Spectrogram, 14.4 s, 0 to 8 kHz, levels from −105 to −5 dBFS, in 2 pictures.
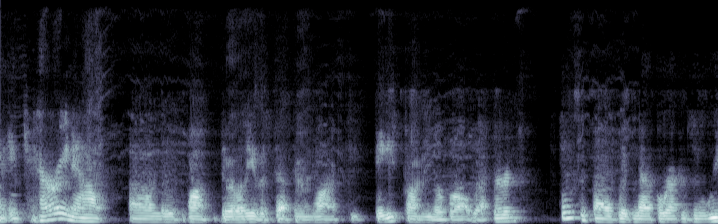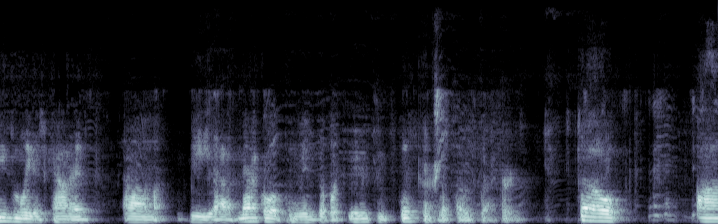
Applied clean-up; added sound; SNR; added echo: neural mask model DeepFilterNet 3.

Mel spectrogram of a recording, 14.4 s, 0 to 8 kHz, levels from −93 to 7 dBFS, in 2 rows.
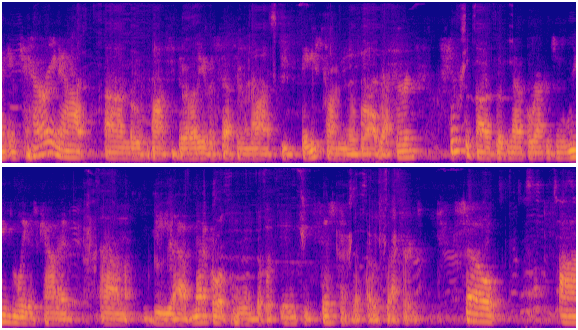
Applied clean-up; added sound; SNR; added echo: neural separator model SepFormer DNS4.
